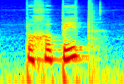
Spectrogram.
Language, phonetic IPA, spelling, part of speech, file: Czech, [ˈpoxopɪt], pochopit, verb, Cs-pochopit.ogg
- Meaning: to understand, to grasp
